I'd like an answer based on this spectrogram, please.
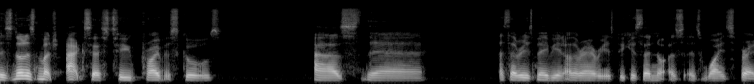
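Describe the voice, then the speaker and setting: A man with a British accent speaks at a moderate pace in a fairly low, monotone voice with flat intonation, recorded very cleanly with a dry, close sound, no echo and a silent background. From England, Devon. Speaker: language student. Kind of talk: interview.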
